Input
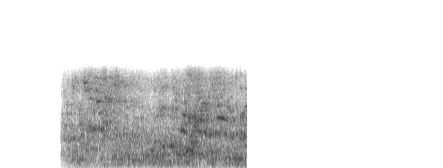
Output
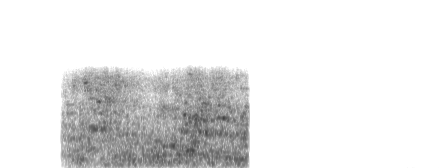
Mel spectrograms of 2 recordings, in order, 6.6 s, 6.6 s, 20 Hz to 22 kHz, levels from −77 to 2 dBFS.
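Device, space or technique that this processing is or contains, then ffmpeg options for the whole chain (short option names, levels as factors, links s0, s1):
double-tracked vocal: -filter_complex "[0:a]asplit=2[s0][s1];[s1]adelay=18,volume=0.668[s2];[s0][s2]amix=inputs=2:normalize=0,flanger=delay=16:depth=2.8:speed=1.4"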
